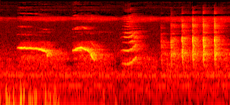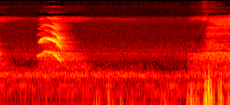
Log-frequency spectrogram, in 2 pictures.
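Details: Young green parrot giving downslurred, nasal, mewing calls, a burst of rapid short notes, then another drooping call, over a constant low hum and some handling noise.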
